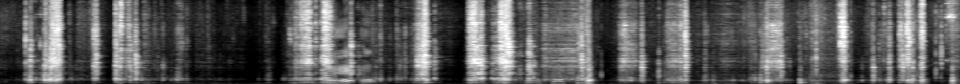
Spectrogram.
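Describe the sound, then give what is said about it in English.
Keys jangle and scrape in a lock as someone locks up, fairly loud, with repeated metallic rattles and clicks throughout, while a voice talks intermittently over the fumbling. “Why are we bad at keys?”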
